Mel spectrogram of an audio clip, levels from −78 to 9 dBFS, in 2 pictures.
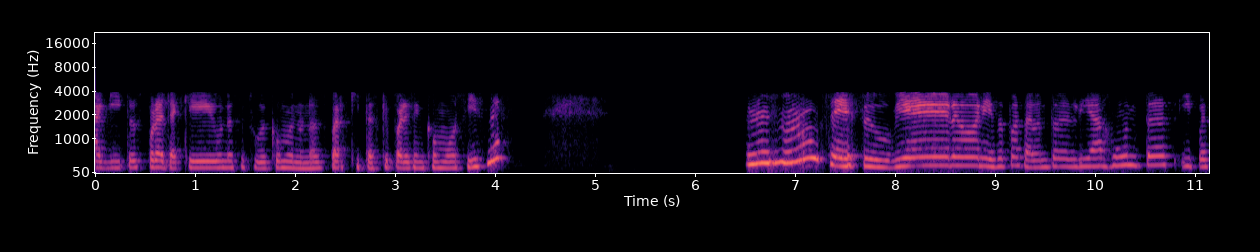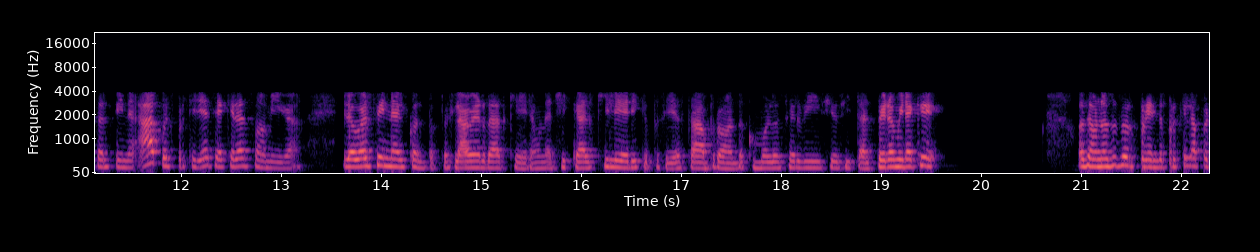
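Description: From 3.98 to 7.41 s, and again from 21.42 s to the end at 22.29 s, the speech turns rougher and buzzier, with a synthetic edge. It sounds like an AMR rate drop, which fits the mobile link falling from 12.2 to 4.75 kbps. On a spectrogram the 4 kHz ceiling stays put and the waveform shows no gap. Harmonics smear into coarser, blotchier bands until the rate recovers.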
